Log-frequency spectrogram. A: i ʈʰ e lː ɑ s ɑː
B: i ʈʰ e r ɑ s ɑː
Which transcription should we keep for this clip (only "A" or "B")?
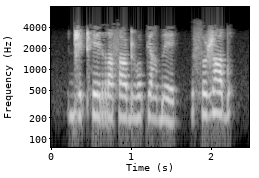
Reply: B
